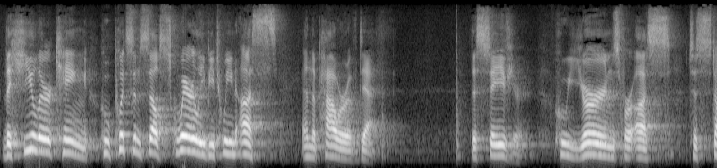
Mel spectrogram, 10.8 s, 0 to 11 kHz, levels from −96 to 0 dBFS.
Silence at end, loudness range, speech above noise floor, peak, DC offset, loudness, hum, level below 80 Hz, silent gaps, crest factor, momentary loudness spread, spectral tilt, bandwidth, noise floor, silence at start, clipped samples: 0 s; 8 LU; 44 dB; 0 dBFS; under 0.1%; -16 LUFS; none; -80 dBFS; none; 16 dB; 16 LU; -3.5 dB/octave; 10 kHz; -60 dBFS; 0.05 s; under 0.1%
